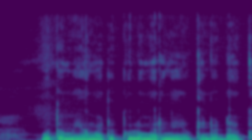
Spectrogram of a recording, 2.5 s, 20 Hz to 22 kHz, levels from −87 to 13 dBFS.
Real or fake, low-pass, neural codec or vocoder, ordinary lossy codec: fake; 19.8 kHz; vocoder, 44.1 kHz, 128 mel bands every 512 samples, BigVGAN v2; none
